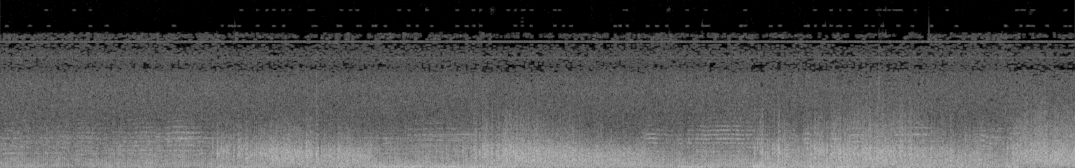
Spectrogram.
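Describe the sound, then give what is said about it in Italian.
Bombs dropped by an Italian air squadron explode on an enemy airfield, heard as a continuous heavy rumbling roar with slow swells of denser noise rather than separate sharp blasts. “La squadriglia è in vista dell'obiettivo. Giù le bombe,”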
